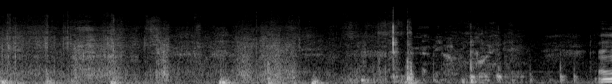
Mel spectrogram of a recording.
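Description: A person clambering over the seats inside a small car: clothing rustling against the upholstery, with scattered knocks and thumps of limbs against the seats and interior trim, the strongest about four seconds in.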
